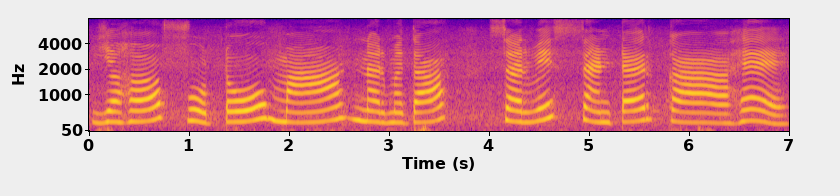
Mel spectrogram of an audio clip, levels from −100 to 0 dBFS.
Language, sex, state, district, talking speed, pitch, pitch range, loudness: Hindi, male, Madhya Pradesh, Dhar, 70 wpm, 280 Hz, 265-310 Hz, -12 LUFS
